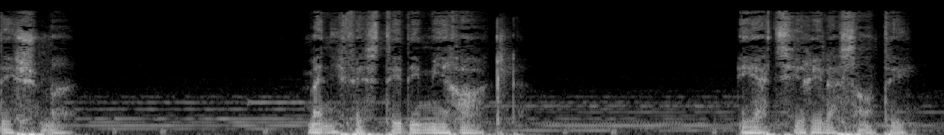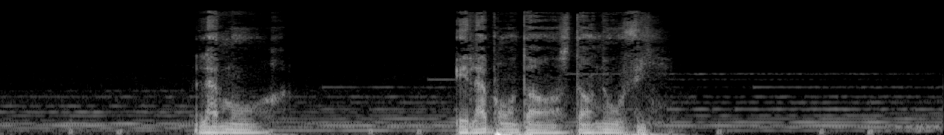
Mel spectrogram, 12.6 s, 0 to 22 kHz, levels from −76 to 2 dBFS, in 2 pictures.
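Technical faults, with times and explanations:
No technical faults are present.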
